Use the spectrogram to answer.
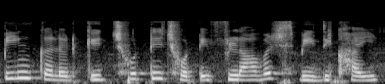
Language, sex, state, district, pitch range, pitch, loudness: Hindi, female, Punjab, Fazilka, 200-260 Hz, 215 Hz, -13 LUFS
